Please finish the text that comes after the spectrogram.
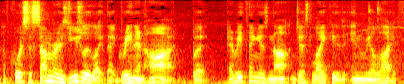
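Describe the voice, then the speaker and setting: A man's voice: mid-range voice, fairly quick, a little hiss or hum. A young man, an amateur, reading a visual novel aloud with casual banter and stumbling over words as he goes. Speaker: let's-play co-host.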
